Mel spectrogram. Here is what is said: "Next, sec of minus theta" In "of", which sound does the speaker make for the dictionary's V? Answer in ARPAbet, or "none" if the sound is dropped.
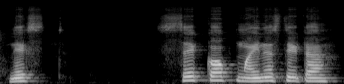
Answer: P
